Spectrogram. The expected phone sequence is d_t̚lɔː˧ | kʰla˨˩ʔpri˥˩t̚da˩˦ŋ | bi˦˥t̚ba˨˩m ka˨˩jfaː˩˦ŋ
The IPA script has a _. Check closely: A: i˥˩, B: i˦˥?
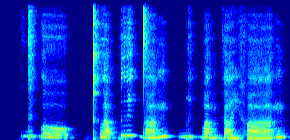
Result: A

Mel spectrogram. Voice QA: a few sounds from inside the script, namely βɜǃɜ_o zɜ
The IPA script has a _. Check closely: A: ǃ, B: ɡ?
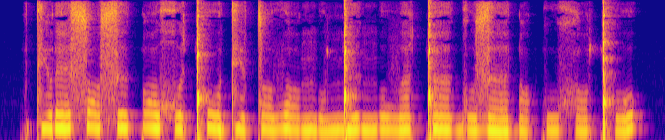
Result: B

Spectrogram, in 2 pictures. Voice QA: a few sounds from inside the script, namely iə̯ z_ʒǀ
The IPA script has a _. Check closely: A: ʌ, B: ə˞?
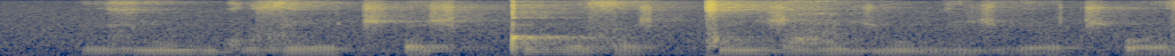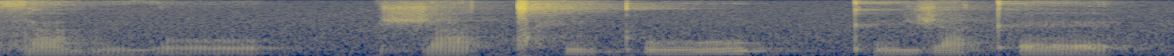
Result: A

